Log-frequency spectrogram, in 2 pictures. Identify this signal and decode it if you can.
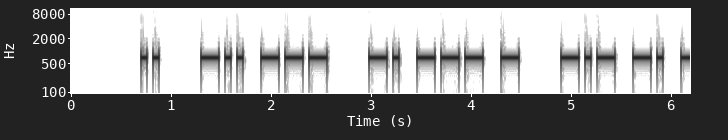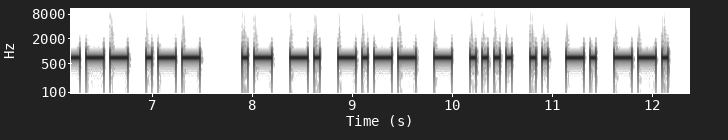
Morse code, heard as a keyed tone, about 20 wpm, 700 Hz. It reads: I DO NOT KNOW ANYTHING
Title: Sentences with 5-Word Phrases - 20wpm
